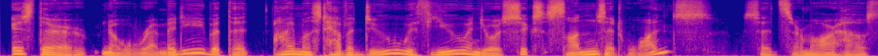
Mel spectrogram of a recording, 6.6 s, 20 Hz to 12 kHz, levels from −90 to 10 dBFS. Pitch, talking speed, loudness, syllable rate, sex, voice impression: 135 Hz, 190 wpm, -20 LUFS, 4.4 syllables/s, female, feminine, very adult-like, slightly intellectual, calm, slightly sweet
